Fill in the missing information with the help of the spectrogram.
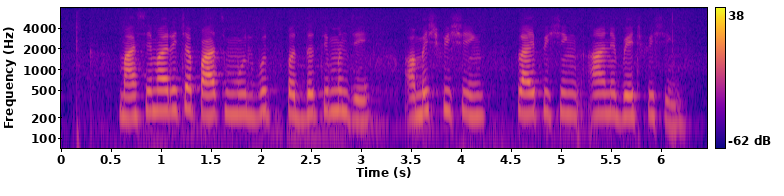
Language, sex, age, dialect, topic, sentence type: Marathi, female, 18-24, Northern Konkan, banking, statement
